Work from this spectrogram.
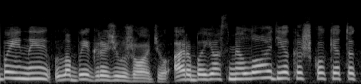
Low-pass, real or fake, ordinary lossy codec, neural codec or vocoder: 14.4 kHz; real; MP3, 48 kbps; none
